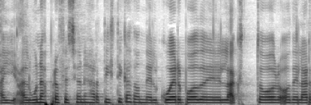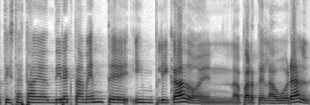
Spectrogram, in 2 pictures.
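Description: Fairly slow speech from a woman with a fairly high voice. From Canary Islands, El Hierro. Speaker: actress. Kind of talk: interview.

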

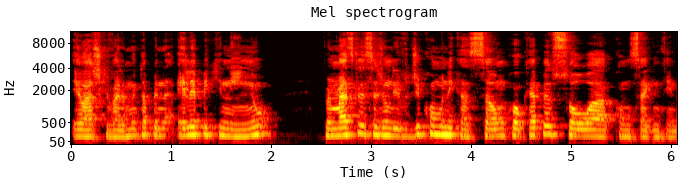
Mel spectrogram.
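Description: With a strong interior São Paulo accent, a man speaks very fast in a high pitch, his tone bright and sharp and his intonation fairly even. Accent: caipira rolled R, strong. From interior of São Paulo state, Brazil. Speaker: advertising professional. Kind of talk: casual chat.

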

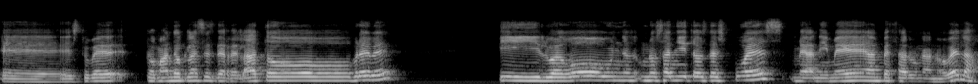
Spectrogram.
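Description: A man with a Spanish accent talks at a very slow pace in a high pitch, with ordinary pitch variation. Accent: Peninsular Spanish. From Spain. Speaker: writer. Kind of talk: interview. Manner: hesitant, repeats words.

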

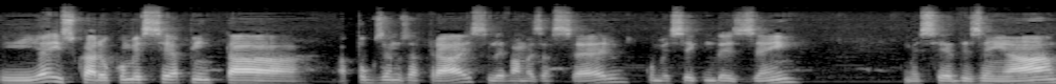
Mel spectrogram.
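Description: At a medium pitch and moderate pace, a man talks in an unremarkable speaking voice with ordinary pitch variation. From São Paulo East Zone, Brazil. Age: 30s. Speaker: painter and sculptor. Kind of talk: casual interview. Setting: video call.

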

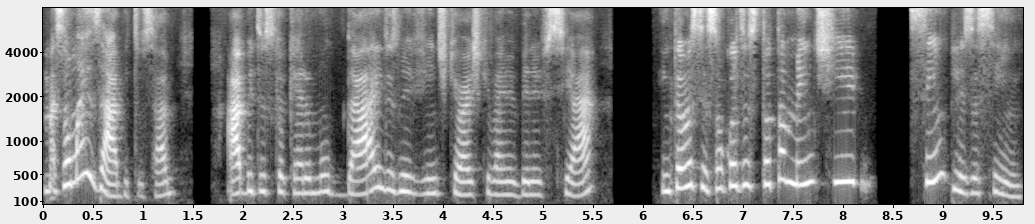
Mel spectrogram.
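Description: Moderately paced, a woman with a dark, mellow tone speaks at a fairly high pitch with very wide pitch swings. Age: 20s. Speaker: podcast co-host. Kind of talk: casual chat.

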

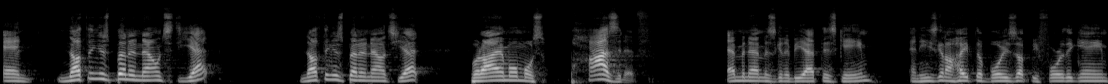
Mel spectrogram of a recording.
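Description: A man talks at a moderate pace with a fairly high pitch and ordinary pitch variation. The recording is very clean, with a silent background. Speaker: sports podcast co-host. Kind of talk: casual chat.

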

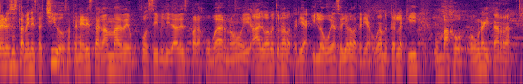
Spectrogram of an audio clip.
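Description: Against noticeable background noise, a man with a fairly high voice and ordinary pitch variation talks at a very fast pace. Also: hardly any pauses. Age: 20s. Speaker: podcast host. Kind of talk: casual chat.

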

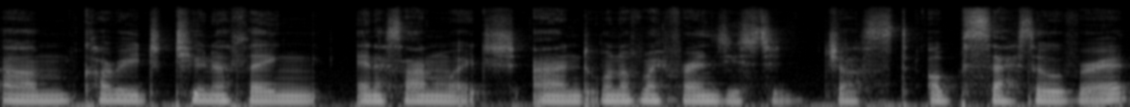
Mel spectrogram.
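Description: A woman with a British accent speaks at a moderate pace. Her voice is very deep and low, with a dark, mellow tone and monotone, flat intonation. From England. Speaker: podcast co-host. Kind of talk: casual chat.

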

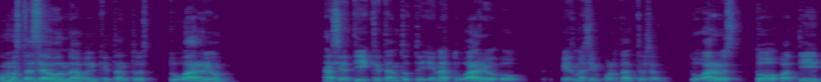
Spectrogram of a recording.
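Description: Speaking at a moderate pace, a man has an unremarkable speaking voice with fairly even intonation. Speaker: podcast host. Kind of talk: casual chat.

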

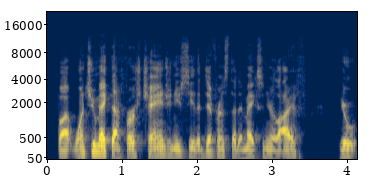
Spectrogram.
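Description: Over a silent background in a very clean recording, a man with a plain, everyday voice talks at a fairly quick pace, medium pitch, and ordinary pitch variation. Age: 30s. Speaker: podcast host. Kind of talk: casual chat. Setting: home studio.

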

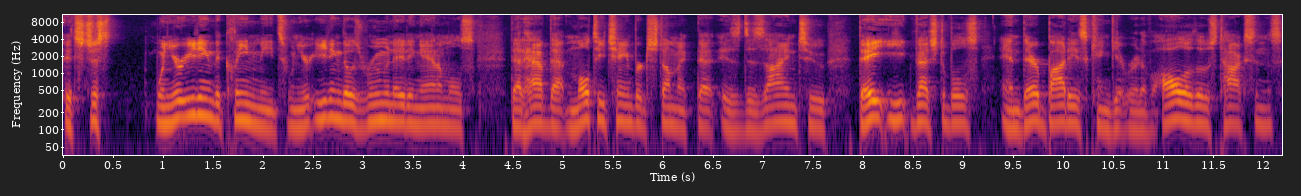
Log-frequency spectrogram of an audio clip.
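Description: The speaker is a man with a medium pitch. He talks at a moderate pace with ordinary pitch variation. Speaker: carnivore diet advocate. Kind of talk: interview.

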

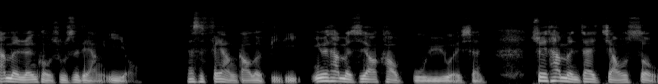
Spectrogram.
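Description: A man talks fairly quickly in a fairly low, dark, mellow voice with lively intonation. The sound is dry and close, with no echo. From Taiwan. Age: 40s. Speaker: swimming coach. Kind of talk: casual chat. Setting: Clubhouse audio room.

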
